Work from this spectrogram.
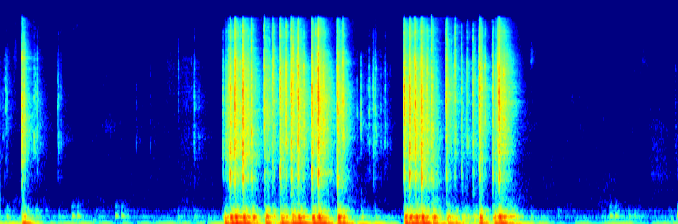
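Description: Username and password being typed on a computer keyboard, with two dense bursts of rapid key clicks a few seconds each, separated by a short pause and framed by near silence, close and moderately loud with no speech.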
